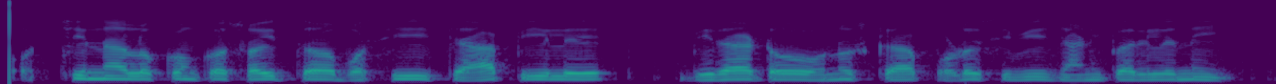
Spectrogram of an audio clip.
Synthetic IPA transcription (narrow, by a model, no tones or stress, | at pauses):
ɔ̰t͡ʃinalokɔŋkɔsɔɦit̪ːɔbɔsit͡ʃapile | biɾaʈɔːnuskapɔɽɔsibid͡ʒaɽ̃ipaɾileneĩ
